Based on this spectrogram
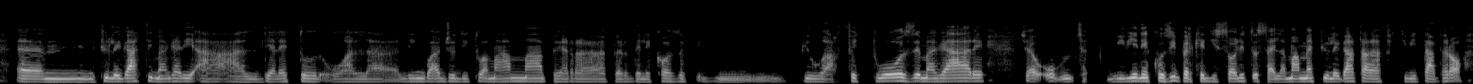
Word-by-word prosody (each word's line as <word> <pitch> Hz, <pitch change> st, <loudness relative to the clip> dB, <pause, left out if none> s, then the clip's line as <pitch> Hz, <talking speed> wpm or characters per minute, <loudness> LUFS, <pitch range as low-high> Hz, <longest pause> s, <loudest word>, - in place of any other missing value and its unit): ehm, 130 Hz, -1 st, +2 dB
più 155 Hz, -, +1 dB
legati 145 Hz, +2 st, +3 dB
magari 140 Hz, +1 st, -1 dB
a 130 Hz, 0 st, -5 dB
al 125 Hz, 0 st, -6 dB
dialetto 135 Hz, +3 st, -4 dB, 0.2 s
o 125 Hz, +1 st, -11 dB
al 125 Hz, 0 st, -8 dB
linguaggio 140 Hz, +1 st, -2 dB
di 135 Hz, -1 st, -7 dB
tua 130 Hz, -, -3 dB
mamma 140 Hz, +1 st, -1 dB
per 130 Hz, -1 st, -6 dB
per 130 Hz, 0 st, -7 dB
delle 130 Hz, -1 st, -7 dB
cose 140 Hz, -1 st, -5 dB
che -, -, -17 dB
mhmm, 70 Hz, -, -11 dB
più 135 Hz, -1 st, -4 dB
affettuose 150 Hz, +2 st, +3 dB
magari, 145 Hz, +1 st, +3 dB, 0.4 s
cioè -, -, -1 dB
o 455 Hz, -2 st, -1 dB
mhmm, 275 Hz, +1 st, -1 dB
cioè -, -, -12 dB, 0.2 s
mi 135 Hz, +4 st, -4 dB
viene 155 Hz, +2 st, +7 dB
così 160 Hz, +3 st, +4 dB
perché 150 Hz, 0 st, +2 dB
di 140 Hz, -1 st, -5 dB
solito 140 Hz, +2 st, 0 dB
sai 150 Hz, -, -1 dB
la 130 Hz, -, -3 dB
mamma 140 Hz, +1 st, +5 dB
è -, -, -5 dB
più 145 Hz, -, -1 dB
legata 145 Hz, +1 st, +2 dB
all'affettività, 135 Hz, 0 st, -2 dB
però -, -, +2 dB
140 Hz, 165 wpm, -30 LUFS, 130-145 Hz, 0.4 s, viene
